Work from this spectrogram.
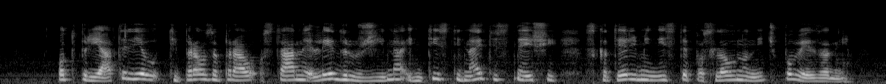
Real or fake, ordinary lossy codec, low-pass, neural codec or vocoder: real; none; 7.2 kHz; none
